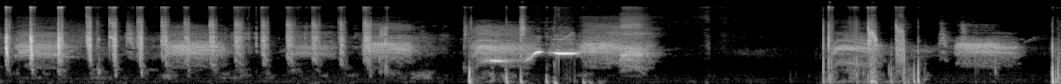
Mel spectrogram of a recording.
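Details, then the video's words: Parrot making a rapid run of dry clicks mixed with raspy notes, followed by a longer grating call with a clear rising whistle, a pause, then more clicks and a final rough note. "Ye mithu parrot talking cute mithu🦜❤ parrot natural sound"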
